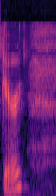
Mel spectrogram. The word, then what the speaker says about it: Gerry: And I wasn't going to do that because my partner and I, Gerry, pronounced Gary, do love taking classes during the pandemic.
